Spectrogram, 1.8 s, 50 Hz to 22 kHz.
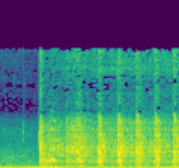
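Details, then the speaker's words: Mahindra Supro diesel with code P0201 and a loose common rail sensor coupler that must be pulled to start: quiet, then a pulsing, uneven chug as it struggles to catch. "Common rail का ढला उसको खींचना पड़ता है तब जाक start होती नया कपला लगा दे तो बढ़िया है"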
